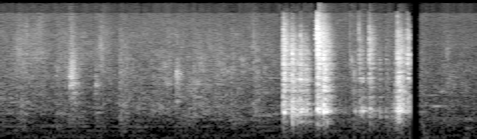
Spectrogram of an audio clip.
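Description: A metal spoon clatters against a cooking pot while mixed pork cuts, including skin, wings and pig's feet, are stirred. Several sharp scraping and clinking bursts come close together after a quiet stretch.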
